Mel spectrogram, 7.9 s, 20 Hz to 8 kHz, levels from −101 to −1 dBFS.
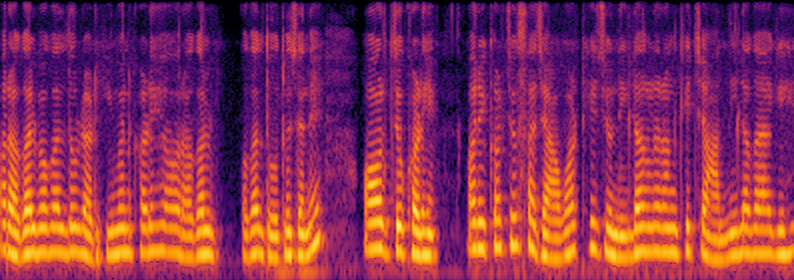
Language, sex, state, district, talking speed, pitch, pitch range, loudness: Chhattisgarhi, female, Chhattisgarh, Raigarh, 210 wpm, 220 Hz, 205-230 Hz, -17 LUFS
